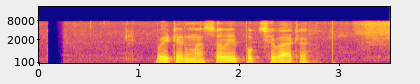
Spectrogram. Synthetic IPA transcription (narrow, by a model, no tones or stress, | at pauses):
bʌjʈʰʌkmasʌβʌjpʌk̚t͡sʰʌbaʈʌ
